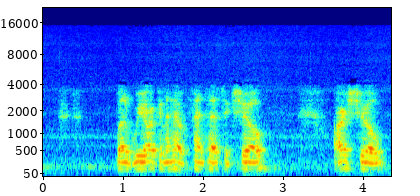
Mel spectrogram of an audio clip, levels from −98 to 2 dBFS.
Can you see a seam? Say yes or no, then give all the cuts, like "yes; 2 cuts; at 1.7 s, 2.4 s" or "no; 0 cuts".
yes; 1 cut; at 2.8 s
